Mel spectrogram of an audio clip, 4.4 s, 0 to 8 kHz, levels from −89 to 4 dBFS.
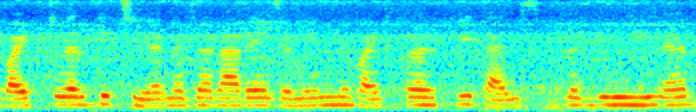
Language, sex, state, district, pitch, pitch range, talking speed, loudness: Hindi, female, Chhattisgarh, Raipur, 200 Hz, 185-205 Hz, 235 wpm, -17 LUFS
